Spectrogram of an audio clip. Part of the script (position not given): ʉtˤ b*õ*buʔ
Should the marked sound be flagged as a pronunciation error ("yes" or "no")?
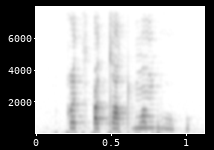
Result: no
